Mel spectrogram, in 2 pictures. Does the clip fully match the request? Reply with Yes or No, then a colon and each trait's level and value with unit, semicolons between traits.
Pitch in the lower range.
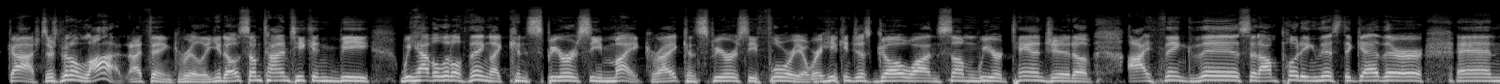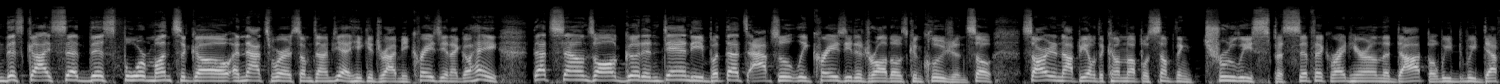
No: medium, 165 Hz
